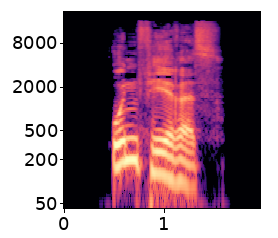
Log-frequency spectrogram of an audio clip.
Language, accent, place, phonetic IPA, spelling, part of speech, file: German, Germany, Berlin, [ˈʊnˌfɛːʁəs], unfaires, adjective, De-unfaires.ogg
- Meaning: strong/mixed nominative/accusative neuter singular of unfair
